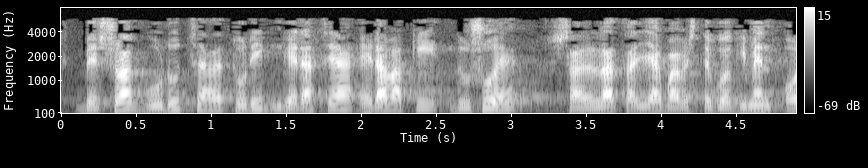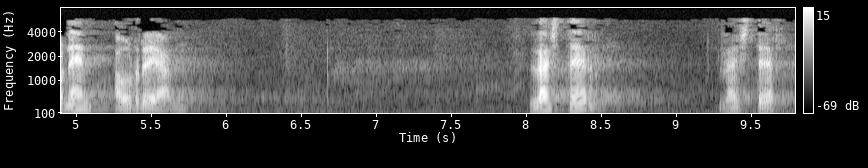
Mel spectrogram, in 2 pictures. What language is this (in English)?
Basque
